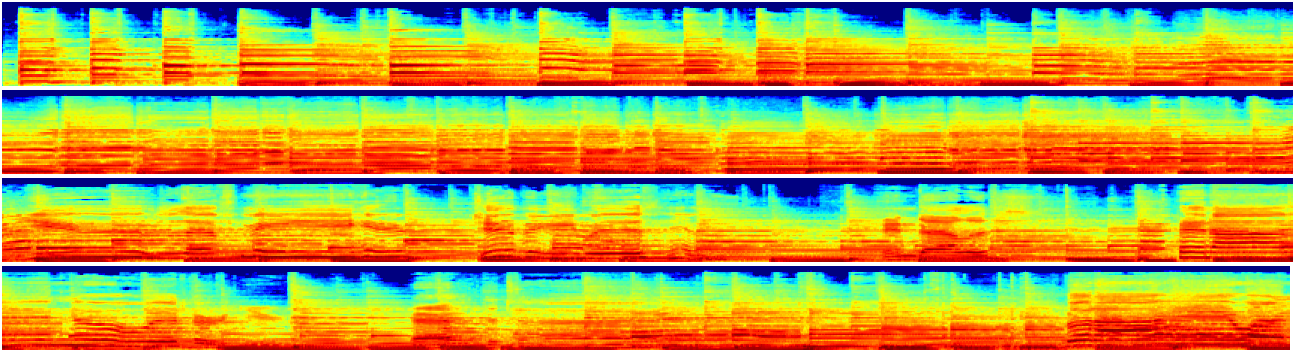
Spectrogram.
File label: Country Band; Hartford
